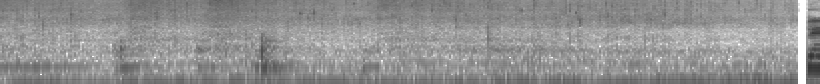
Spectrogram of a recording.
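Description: Butter melting in a pan for millet noodles gives a soft, steady sizzle with a few faint taps. It ends in a sudden loud knock.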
